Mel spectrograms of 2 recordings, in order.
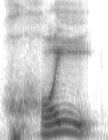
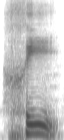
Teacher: ketebalannya itu dia akan hilang ketika berharokat kasroh. Makanya tidak dibaca khoi, tapi dibaca khi.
